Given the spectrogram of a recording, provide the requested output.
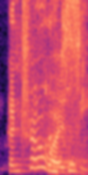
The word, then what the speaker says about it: controversy: Okay, and then CONTROVERSY. Controversy. Controversy. Yes, don't ever pronounce this word as controversy. Okay, it's controversy. And the second syllable is stressed.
